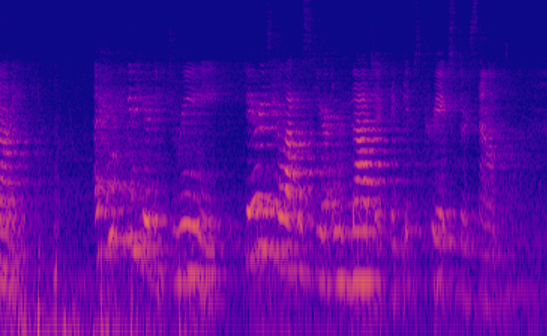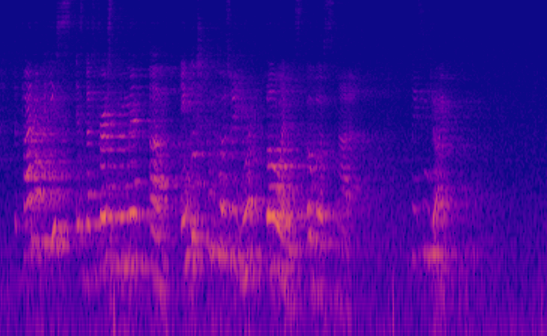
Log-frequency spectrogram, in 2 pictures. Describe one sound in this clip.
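A young woman speaks calmly to an audience in an echoing hall.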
